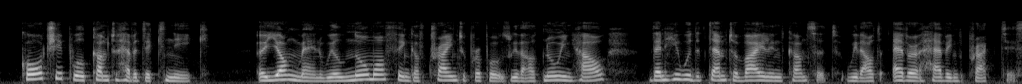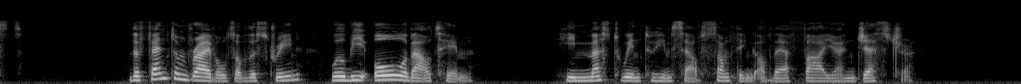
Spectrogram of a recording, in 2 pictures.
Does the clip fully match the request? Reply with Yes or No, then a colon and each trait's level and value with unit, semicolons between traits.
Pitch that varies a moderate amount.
Yes: average, 3.5 semitones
